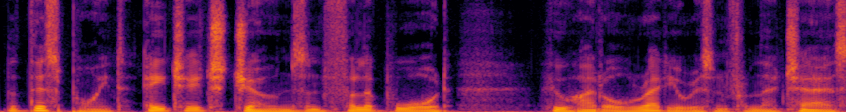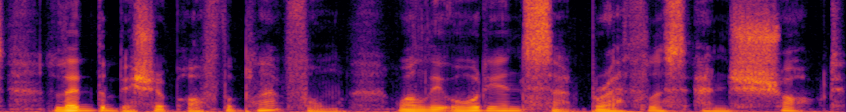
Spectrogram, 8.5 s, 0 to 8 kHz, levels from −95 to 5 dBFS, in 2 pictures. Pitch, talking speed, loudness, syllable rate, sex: 95 Hz, 215 wpm, -22 LUFS, 5.7 syllables/s, male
